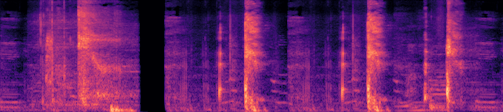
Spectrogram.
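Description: A series of sharp, explosive sneezes, about five in six seconds, with quick breaths in between: repeated sneezing.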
